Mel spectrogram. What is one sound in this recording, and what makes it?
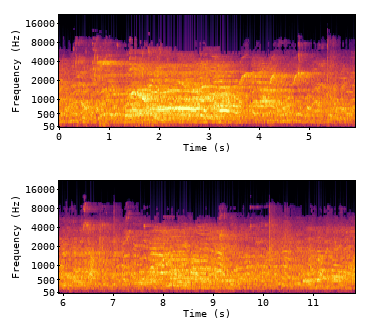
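A ball bounces on a wooden floor.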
